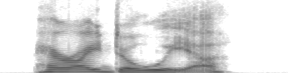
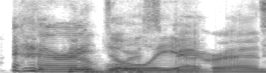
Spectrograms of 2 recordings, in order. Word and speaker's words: pareidolia: The word again, hold on, I'm going to make sure I say it correctly. Pareidolia, according to the rando voice on Merriam-Webster. Pareidolia.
